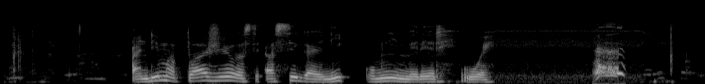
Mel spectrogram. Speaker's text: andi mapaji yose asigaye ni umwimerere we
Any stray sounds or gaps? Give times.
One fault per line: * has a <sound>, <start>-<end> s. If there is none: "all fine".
* has a bark, 5.9-6.3 s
